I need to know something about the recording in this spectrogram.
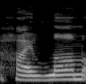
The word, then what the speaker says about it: hilum: is actually high ma h IL a but high Lum or high less high less are both the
